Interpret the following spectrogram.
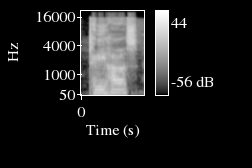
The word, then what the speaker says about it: Texas: It's always Texas pronounced Tejas. No, I'm not a Texan. As a matter of fact, I've only heard Texans call it Texas. So I'm going to go with the native pronunciation.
